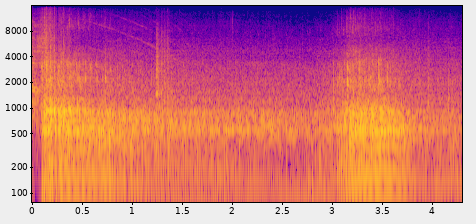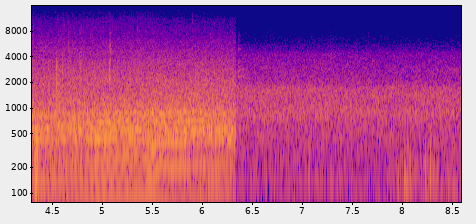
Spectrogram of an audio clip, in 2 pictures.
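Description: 2017 Corvette Grand Sport's 6.2-litre V8 through its quad-tip exhaust, revved hard and falling back toward idle. It gives a second throttle blip about three seconds in, then cuts off abruptly about six seconds in, leaving only a low background.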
